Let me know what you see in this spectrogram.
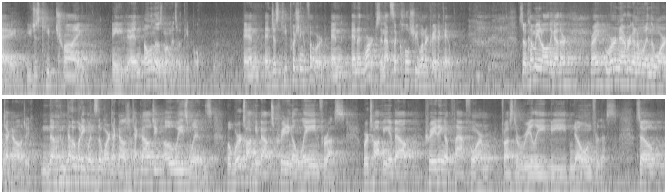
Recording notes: Keynote speaker at the Society of Camp Director 's dinner. On this episode of the podcast, you'll find the audio of his talk.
